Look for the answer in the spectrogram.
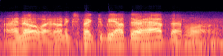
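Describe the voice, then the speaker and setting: An actor playing a young, dutiful male co-pilot in an old radio drama, steady and obedient. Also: mid-range voice, quick pace, lightly acted. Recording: tinny, narrow old radio sound with hiss.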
